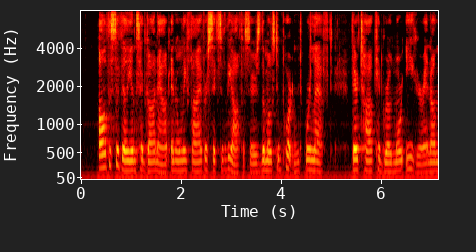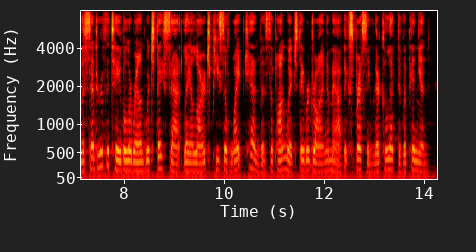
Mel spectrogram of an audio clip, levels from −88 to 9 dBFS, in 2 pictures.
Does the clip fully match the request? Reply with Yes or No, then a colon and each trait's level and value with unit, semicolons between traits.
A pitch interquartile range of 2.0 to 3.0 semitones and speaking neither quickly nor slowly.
No: narrow, 2.4 semitones; fast, 225 wpm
